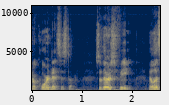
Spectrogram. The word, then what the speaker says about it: Phi: called Phi right so that's Phi or if we wrote it phonetically fee and what Phi is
